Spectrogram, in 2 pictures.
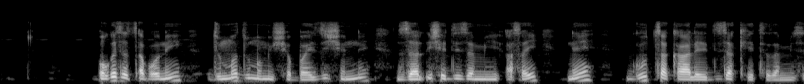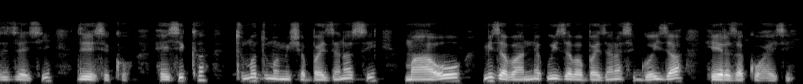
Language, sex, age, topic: Gamo, male, 18-24, government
